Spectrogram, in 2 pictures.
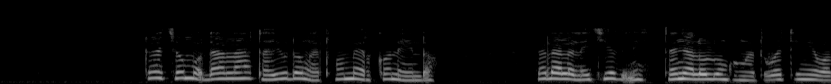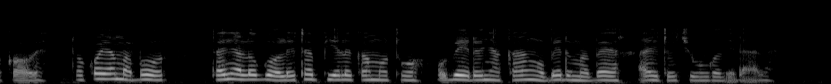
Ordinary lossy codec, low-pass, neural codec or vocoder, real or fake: AAC, 32 kbps; 5.4 kHz; none; real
